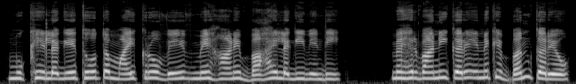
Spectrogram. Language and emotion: Sindhi, fearful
